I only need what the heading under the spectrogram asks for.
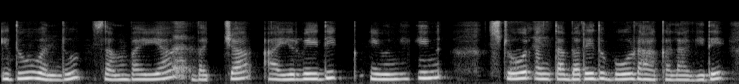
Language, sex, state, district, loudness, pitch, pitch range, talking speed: Kannada, female, Karnataka, Bidar, -15 LUFS, 250 Hz, 235-280 Hz, 95 wpm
